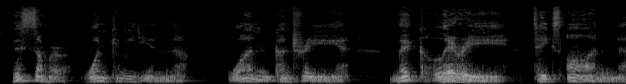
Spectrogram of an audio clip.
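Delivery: slow, hushed trailer narrator; drawn out with heavy dramatic pauses; movie-trailer voice. Pretend. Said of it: "I love doing this voice".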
